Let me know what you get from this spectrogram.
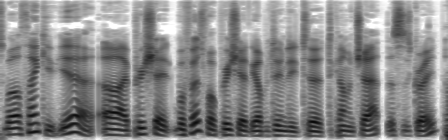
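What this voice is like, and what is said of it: Australian accent. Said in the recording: “despite my funny accent ... So this is not an affectation ... I was born in Australia, but I've lived in Canada over half my life”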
